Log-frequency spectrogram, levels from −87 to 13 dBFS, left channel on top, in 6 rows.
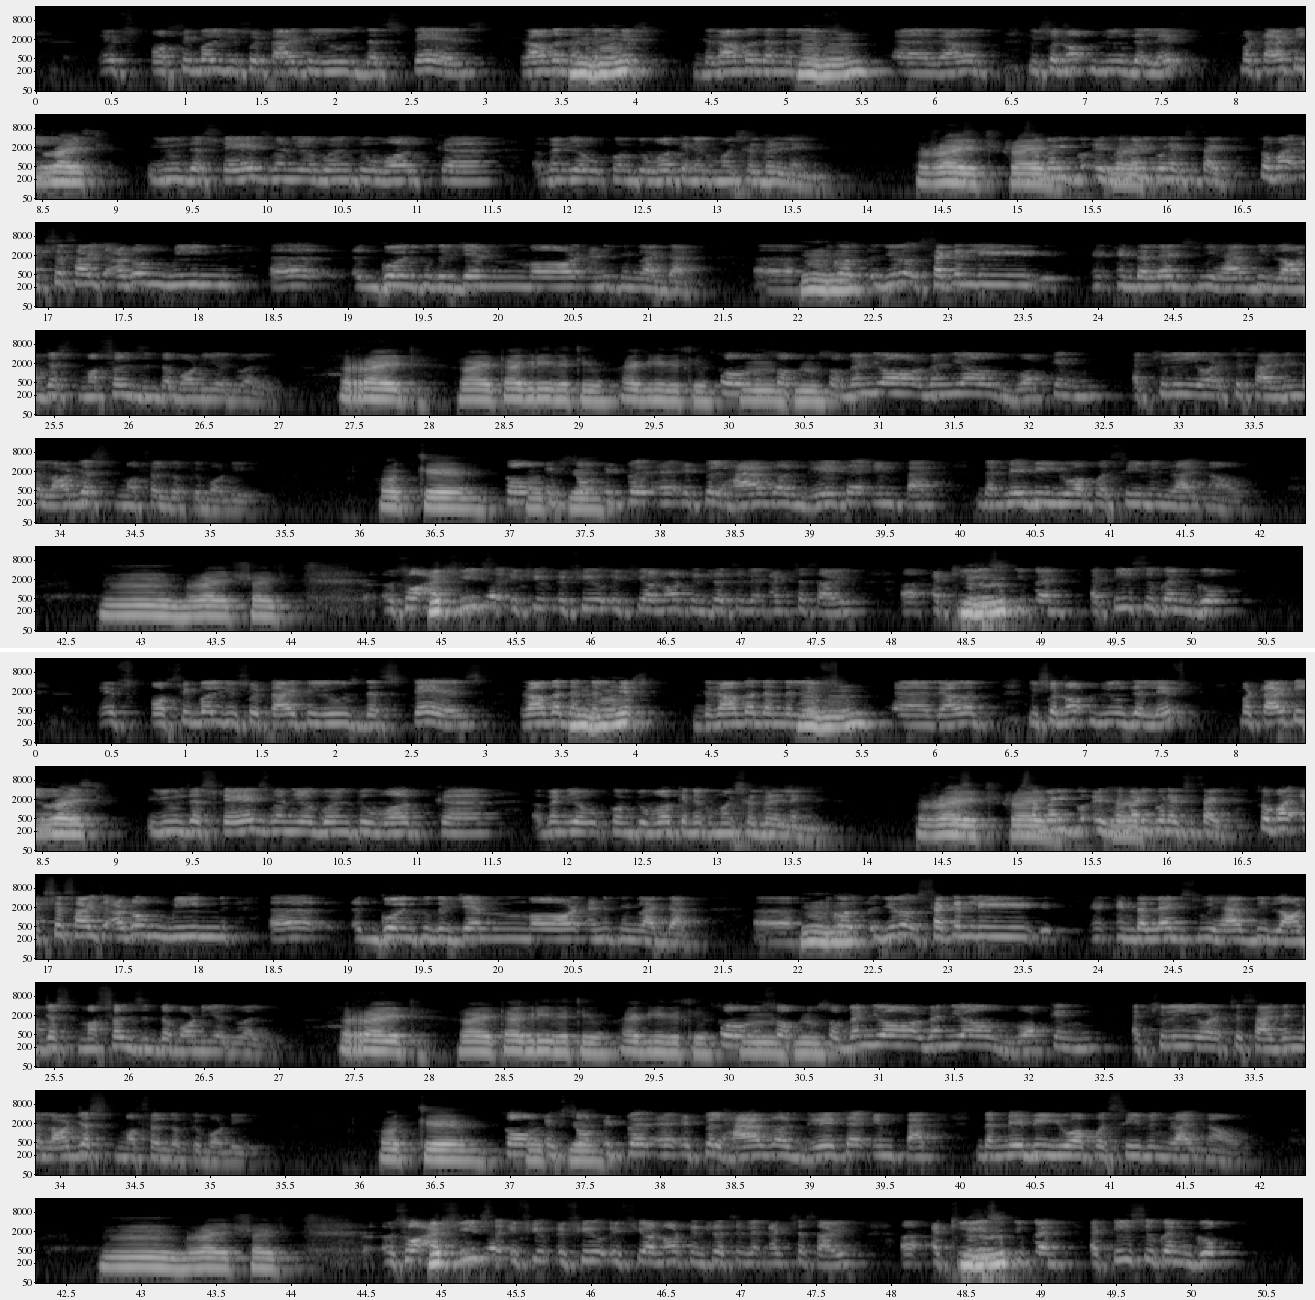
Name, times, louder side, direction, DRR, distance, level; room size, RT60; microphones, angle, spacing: voice 1, 0.4-2.9 3.2-4.1 4.4-5.3 5.7-7.7 8.0-8.8 9.2-11.5 11.8-13.7 14.6-14.7 15.1-18.2 18.5-21.3 21.7-23.7 24.0-27.0 29.9-32.4 32.7-35.3 37.0-39.8 40.1-41.9 44.5-47.7 48.1-50.2, right 3 dB, 60° right, 6 dB, 1.0 m, -36 dB
voice 2, 3.6-4.0 5.1-5.6 8.5-8.8 14.3-15.2 15.6-15.8 22.0-22.4 27.4-30.6 36.1-37.6 42.7-44.4 44.9-45.0 48.5-48.8, equal, ahead, 8 dB, 0.3 m, -29 dB
6.4 x 3.9 x 3.9 m, 0.35 s
head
